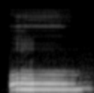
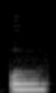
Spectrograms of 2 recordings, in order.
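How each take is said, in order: First: The vowel is held twice as long. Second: The vowel is said short. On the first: "फिर दीर्घ में उ" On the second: "ह्रस्व में उ बोलेंगे हम"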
